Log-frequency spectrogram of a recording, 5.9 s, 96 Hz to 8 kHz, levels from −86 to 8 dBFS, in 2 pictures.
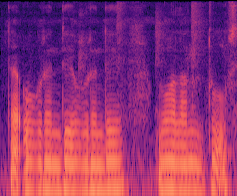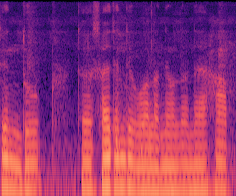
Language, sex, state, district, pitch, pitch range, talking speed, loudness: Chakma, male, Tripura, Dhalai, 100 Hz, 100-105 Hz, 110 wpm, -18 LUFS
